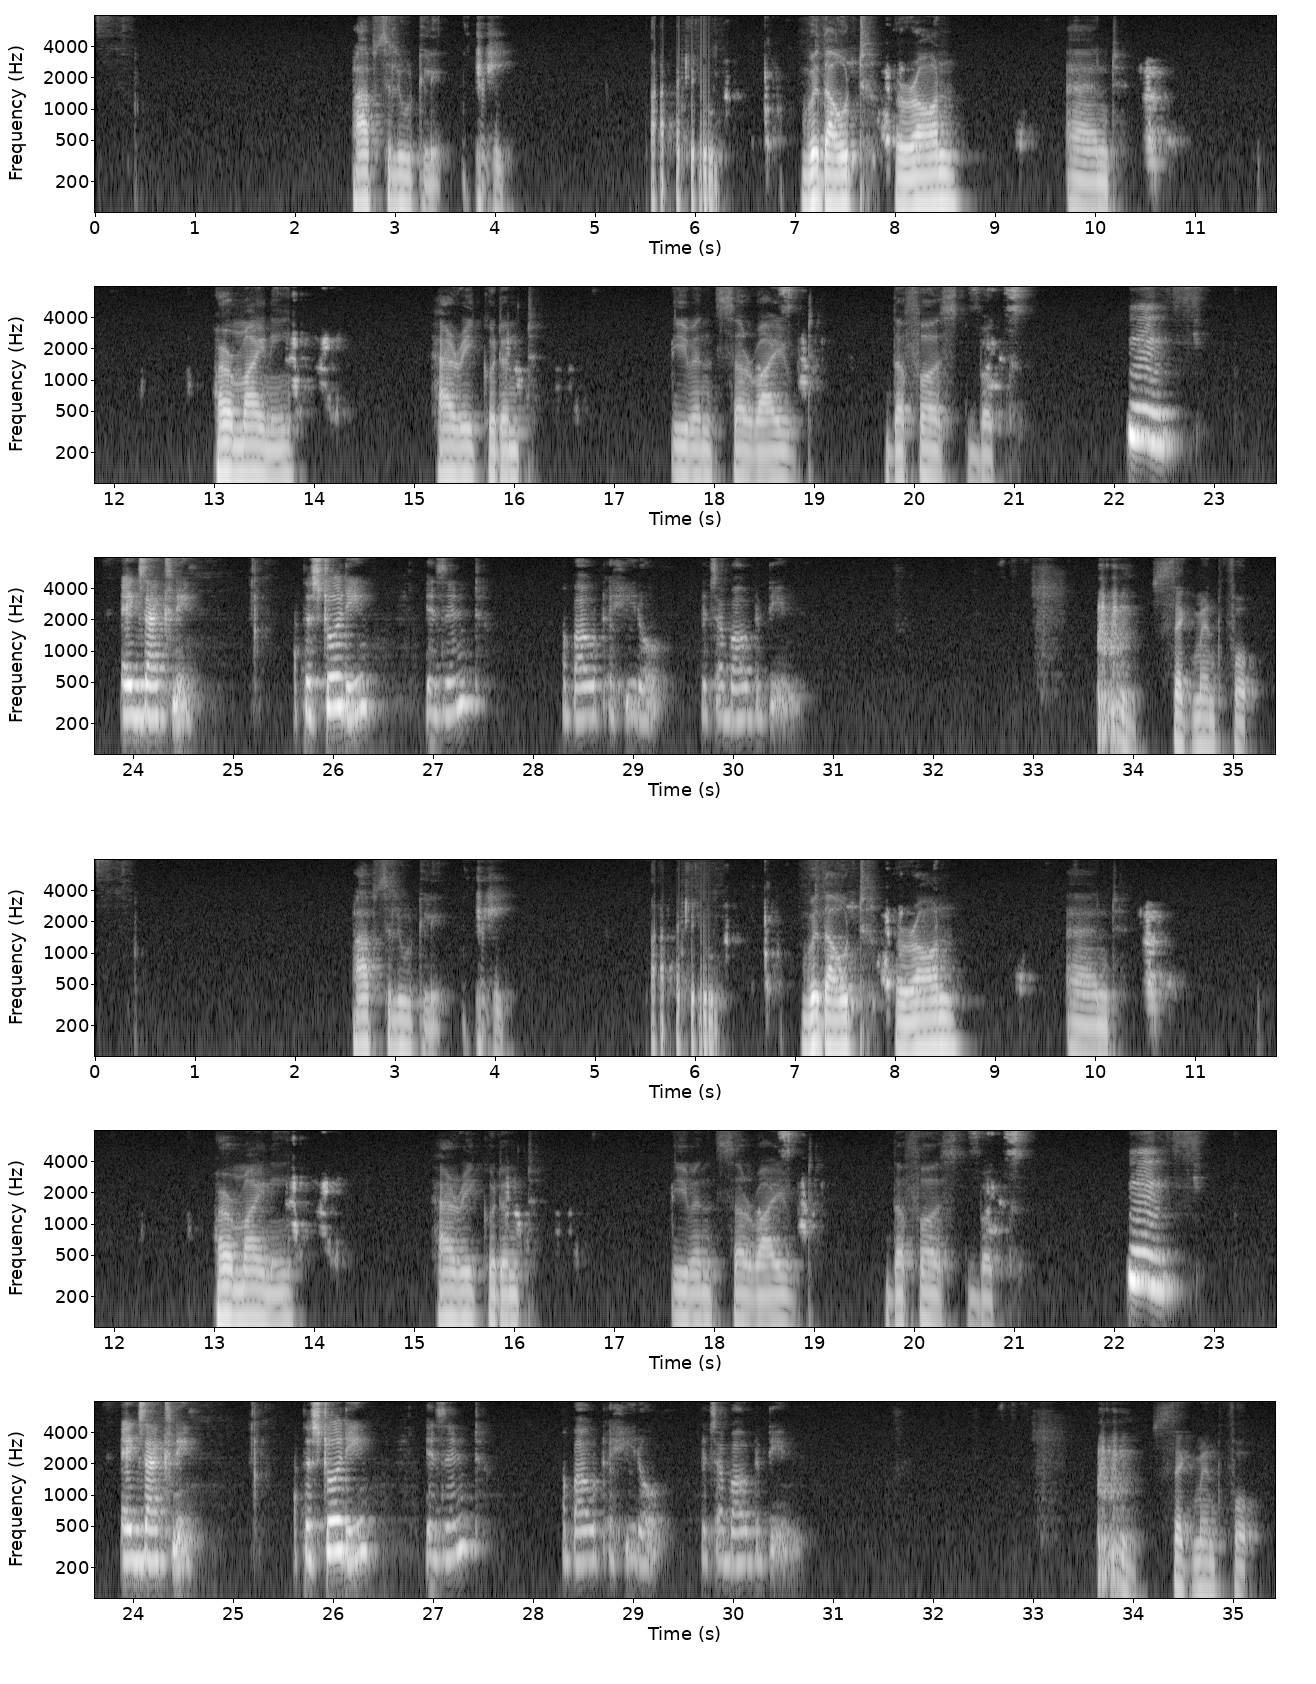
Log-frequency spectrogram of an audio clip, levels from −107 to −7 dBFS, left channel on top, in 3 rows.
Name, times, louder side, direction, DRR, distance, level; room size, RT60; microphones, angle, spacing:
voice 1, 2.6-3.5 3.8-4.1 6.1-6.2 7.1-8.6 9.7-10.2 13.0-13.8 15.2-16.1 17.6-18.8 19.7-20.8 33.0-33.2 33.6-35.1, left 2 dB, 30° left, 0.6 m, -24 dB
voice 2, 10.5-10.8 13.7-14.2 18.9-19.0 20.7-21.0 22.1-22.6 23.9-24.6 25.7-26.4 26.9-27.5 28.3-29.3 29.7-30.7, left 1 dB, 10° right, 1.3 m, -23 dB
15.0 x 12.5 x 2.9 m
head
